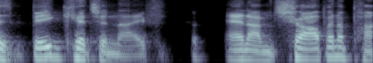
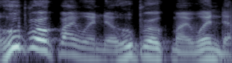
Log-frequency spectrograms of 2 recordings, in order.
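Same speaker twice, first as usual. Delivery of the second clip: imitated angry shouting, higher; 3 semitones higher, 3 dB quieter than usual. Retelling a big man on a bus yelling about his broken window: imitating someone shouting angrily. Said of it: "he's shouting".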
